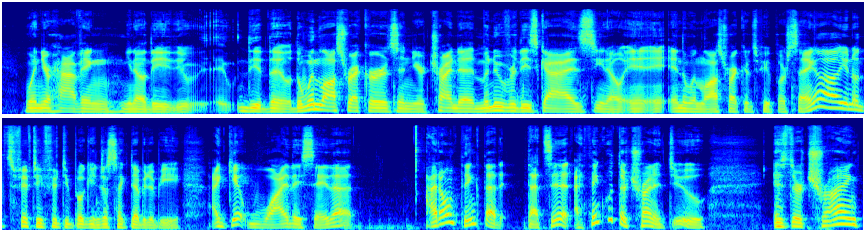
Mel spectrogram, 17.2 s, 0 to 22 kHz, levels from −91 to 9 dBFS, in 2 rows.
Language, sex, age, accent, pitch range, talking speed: English, male, 30-49, American, 100-135 Hz, 210 wpm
